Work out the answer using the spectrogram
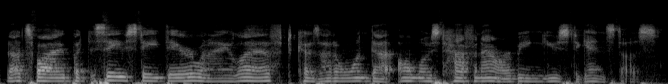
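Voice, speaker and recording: Low-pitched woman talking on a headset mic. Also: flat delivery, unhurried. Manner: exasperated, insistent, repeats points. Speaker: video creator and streamer, host. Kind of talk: casual livestream chat.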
